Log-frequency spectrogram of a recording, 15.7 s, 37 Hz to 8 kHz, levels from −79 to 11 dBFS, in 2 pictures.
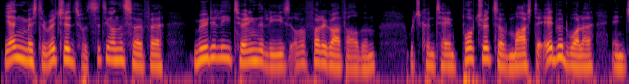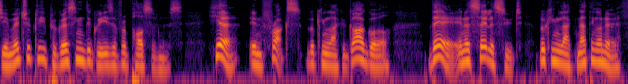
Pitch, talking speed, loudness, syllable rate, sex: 145 Hz, 170 wpm, -20 LUFS, 5.9 syllables/s, male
